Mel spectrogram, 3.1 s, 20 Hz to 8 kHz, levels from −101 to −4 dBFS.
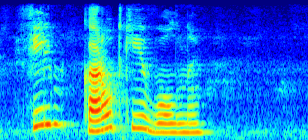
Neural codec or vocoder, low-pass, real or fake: none; 7.2 kHz; real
